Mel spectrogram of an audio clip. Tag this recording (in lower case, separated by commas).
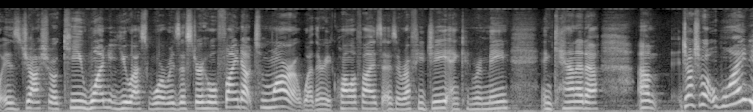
speech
